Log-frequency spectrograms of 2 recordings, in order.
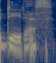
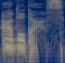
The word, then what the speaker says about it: Adidas: was all about the Adidas and I told you guys that Asher used to pronounce it adidos which is my favorite thing yeah adidos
